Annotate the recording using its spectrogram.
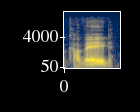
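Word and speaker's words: כָּבֵד: And because that shava is a vocal shava, I'm going to see a metheg to disambiguate that kametz and make sure that everybody knows that that is going to be pronounced as a long A and that the shava will be vocal.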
